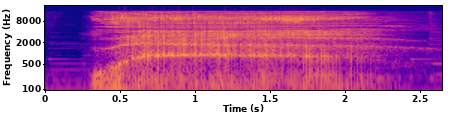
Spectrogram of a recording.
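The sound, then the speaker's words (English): A ginormous Nile crocodile, its giant mouth gaping wide open, gives a deep, guttural growl that rises briefly in pitch, then holds as one loud, rough, throaty rumble for about two seconds before fading. No one speaks. “As they turned around, there it was, a ginormous Nile crocodile with a giant mouth gaping wide open.”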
